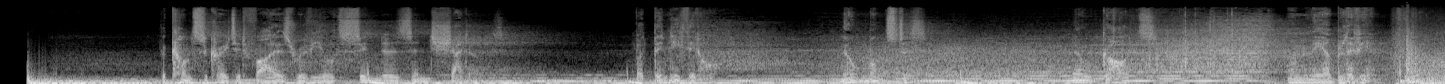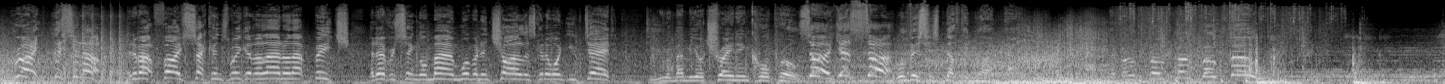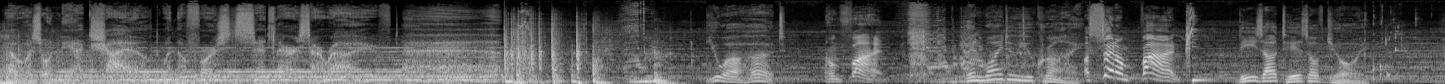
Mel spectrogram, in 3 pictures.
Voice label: Gaming Home Studio

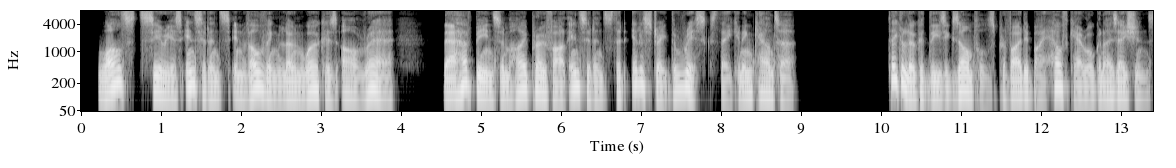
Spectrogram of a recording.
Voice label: Corporate e Learning

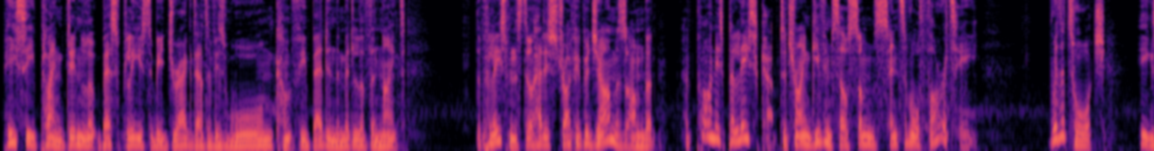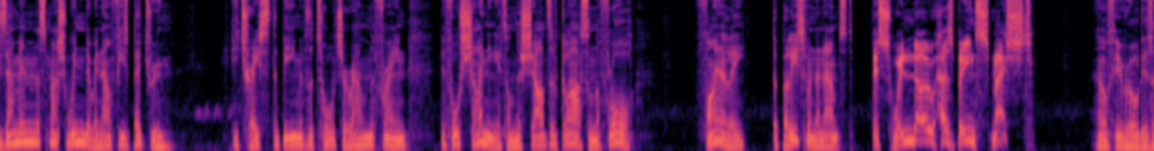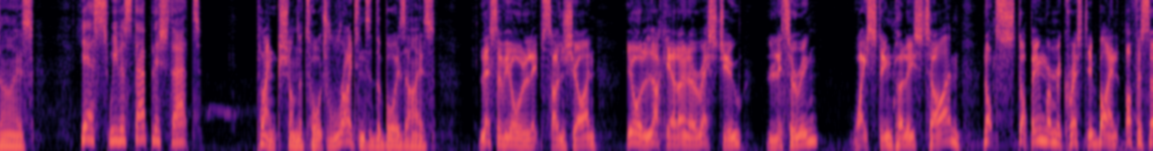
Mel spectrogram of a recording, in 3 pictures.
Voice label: Audiobook

